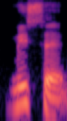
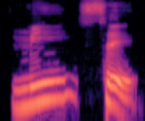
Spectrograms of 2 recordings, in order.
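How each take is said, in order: First: Said in the usual way. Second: মিসে slow, both syllables held apart. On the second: Shown as a demonstration. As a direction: draw out মিসে in two long beats. Teacher sounds out new word.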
